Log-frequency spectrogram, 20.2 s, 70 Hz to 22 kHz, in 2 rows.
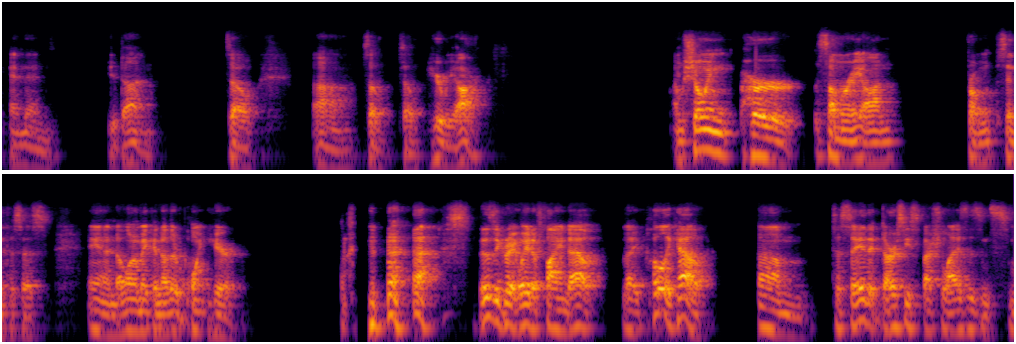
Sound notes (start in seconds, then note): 13.5 laughs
